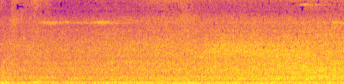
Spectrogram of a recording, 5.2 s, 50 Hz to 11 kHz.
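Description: Class 150 Sprinter diesel multiple unit pulling into the platform: a steady low rumble of its engines and wheels on the rails, growing slightly louder as it draws near.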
